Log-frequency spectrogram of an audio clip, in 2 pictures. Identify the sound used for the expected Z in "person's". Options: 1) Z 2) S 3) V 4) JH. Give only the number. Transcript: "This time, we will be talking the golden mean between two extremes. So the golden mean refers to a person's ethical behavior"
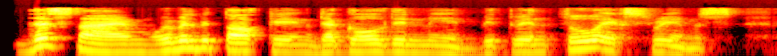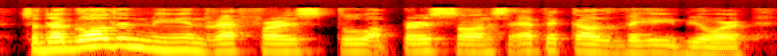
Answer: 2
